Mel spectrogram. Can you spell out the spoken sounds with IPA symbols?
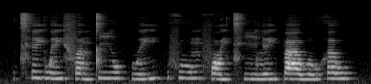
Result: t͡sʰe˧jwe˨˧j fɐ˨nt̪iː˧wkʷe˨˥j | fuː˧m fɔː˨˩jt͡sʰiː˨˩le˨˧j paː˧wo˨˧w hɐ˥w

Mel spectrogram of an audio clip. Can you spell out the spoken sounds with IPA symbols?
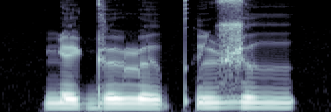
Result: ɳe˨ɖø˨ ɭø˨pʼy˦ʐɯ˦

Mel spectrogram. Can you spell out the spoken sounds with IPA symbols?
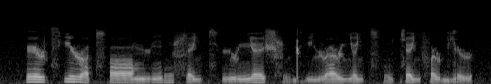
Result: ɘː˦ɭt͡sʰi˦ɭɔ˨ t͡sʰɔː˨mʉ˨ ŋo̤˦ ɬɛ˨˦ʎt͡sʰʉː˨ɭɲɛː˦ʃ ɬo̤˨ɖʱi˨ʎ ɭʌː˦ɭʎʌ˦ʎt͡sʰo̤˦ cɛ˦ʎfʌ˦ɭ bjɘ˦ɭ

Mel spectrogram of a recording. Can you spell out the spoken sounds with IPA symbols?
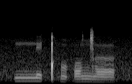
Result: nːɪ ǃʰɔ̃ʔɔ ŋ͡ǀʌ

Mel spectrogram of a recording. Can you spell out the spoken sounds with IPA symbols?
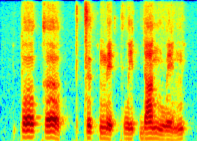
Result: poː˥˩kɤː˥˩ | tɯ˦˥k̚me˨˩ʔ kwi˦˥t̚jaː˥˩n we˩˦n

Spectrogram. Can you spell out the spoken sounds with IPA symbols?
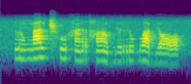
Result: lũŋal ʈ͡ʂʰuhãrhɑ̃u̯ bʲuruɡʷɑ bʲɔ

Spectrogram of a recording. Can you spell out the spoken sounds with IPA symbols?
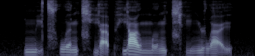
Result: mḭ˨˩t͡sʰwə˨˦nt͡ɕʰjä̰˨˩pʰjɑ˥˨ʊ̯ mɤ˨˦ŋt͡ɕʰi˨˦ŋɻwa̰˨˩ɪ̯

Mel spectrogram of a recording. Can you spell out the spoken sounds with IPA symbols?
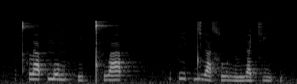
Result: kʰla˦˥p̚mo˧m hi˨˩t̚kʰwa˥˩k̚ | pi˥˩t̚di˨˩a̯ su˨˩n li˨˩a̯t͡ɕi˨˩ʔ

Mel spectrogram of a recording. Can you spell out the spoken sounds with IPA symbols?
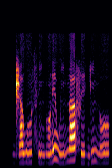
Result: d͡ʒa˨wũ˨sĩ˨ ɡɔ̃˨ɾe˧ wĩ˨na˧fe˨ɡĩ˨˦ no˦

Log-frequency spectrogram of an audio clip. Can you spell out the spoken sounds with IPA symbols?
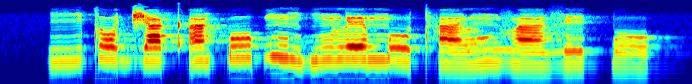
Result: iː˨˦tɔ˦d͡ʒa˦kʼã˦ k͡po˦ɓũ˦˨ɡ͡bũ˦lɛ˦ mo˦˨tʰã˨ lũ˦ vã˨ ze˦k͡po˨

